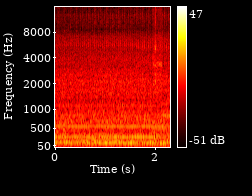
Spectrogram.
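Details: Japanese Suzuki automatic (800–1000 cc) with the check engine light coming on: idles with an uneven, stumbling beat rather than a smooth hum; misfire, with the spark plugs pulled and checked.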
